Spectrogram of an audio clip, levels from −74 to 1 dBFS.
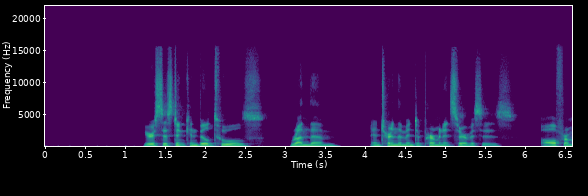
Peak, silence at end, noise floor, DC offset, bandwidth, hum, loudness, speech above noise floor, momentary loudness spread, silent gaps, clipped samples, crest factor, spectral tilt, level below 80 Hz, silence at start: -6 dBFS; 0 s; -73 dBFS; under 0.1%; 16 kHz; none; -25 LUFS; 49 dB; 14 LU; none; under 0.1%; 20 dB; -4.5 dB/octave; -64 dBFS; 1.25 s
